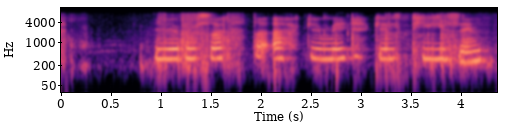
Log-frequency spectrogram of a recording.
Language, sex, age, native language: Icelandic, male, 6, Icelandic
